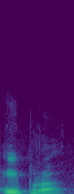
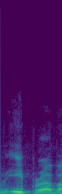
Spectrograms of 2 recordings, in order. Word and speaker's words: Ypres: first wife had been blinded by gas at uh ibrah the battle of iprav i'm pronouncing it properly ypres uh and uh so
